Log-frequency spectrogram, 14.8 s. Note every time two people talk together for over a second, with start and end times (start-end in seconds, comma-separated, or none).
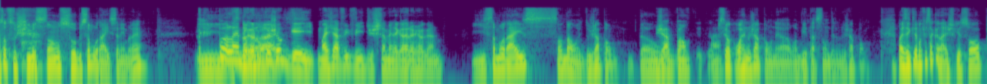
3.3-4.6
